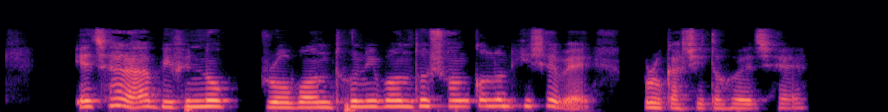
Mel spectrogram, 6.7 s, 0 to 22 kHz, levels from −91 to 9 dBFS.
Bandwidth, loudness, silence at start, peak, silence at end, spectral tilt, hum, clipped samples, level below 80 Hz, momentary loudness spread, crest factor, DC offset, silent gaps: 7.8 kHz; -19 LUFS; 0.55 s; -2 dBFS; 0.65 s; -6.5 dB/octave; none; under 0.1%; -46 dBFS; 11 LU; 16 dB; under 0.1%; 1.81-1.95 s, 4.65-4.83 s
